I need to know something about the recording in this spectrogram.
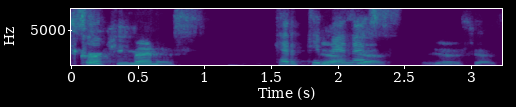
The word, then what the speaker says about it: Gimenez: Kirk Gimenez? Yes. It's Jimenez, but with a G.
